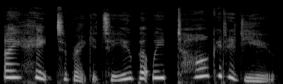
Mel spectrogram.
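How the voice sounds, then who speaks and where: A woman's voice: sits high, very animated, moderate pace, a little mellow, dry recording, voice pushed up. A woman doing a taunting, spiteful young woman. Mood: mocking. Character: cool-voiced young woman, spiteful and mocking.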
